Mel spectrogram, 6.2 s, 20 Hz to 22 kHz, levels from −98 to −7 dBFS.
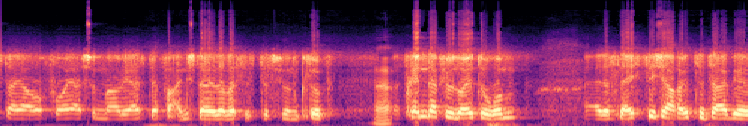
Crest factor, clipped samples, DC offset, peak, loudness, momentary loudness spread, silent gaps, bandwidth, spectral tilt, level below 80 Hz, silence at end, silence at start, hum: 10 dB; 0.5%; under 0.1%; 0 dBFS; -10 LUFS; 12 LU; none; 15.5 kHz; -2.5 dB/octave; -44 dBFS; 0 s; 0 s; none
